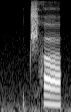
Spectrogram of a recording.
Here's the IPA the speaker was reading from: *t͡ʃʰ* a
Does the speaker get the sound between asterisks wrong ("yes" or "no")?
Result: no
